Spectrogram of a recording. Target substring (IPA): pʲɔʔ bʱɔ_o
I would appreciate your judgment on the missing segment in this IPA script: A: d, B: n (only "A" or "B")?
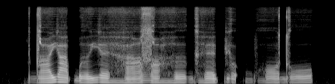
A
